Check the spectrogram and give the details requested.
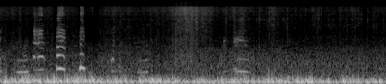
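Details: Swans giving a quick run of bright, nasal trumpeting honks in the first second, then a few fainter scattered notes, all against a continuous low rumble.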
